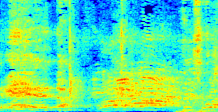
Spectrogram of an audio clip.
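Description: A preacher's raised voice through a microphone, swooping up and down in pitch, with the congregation's voices calling out around it; a low thump near the end.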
